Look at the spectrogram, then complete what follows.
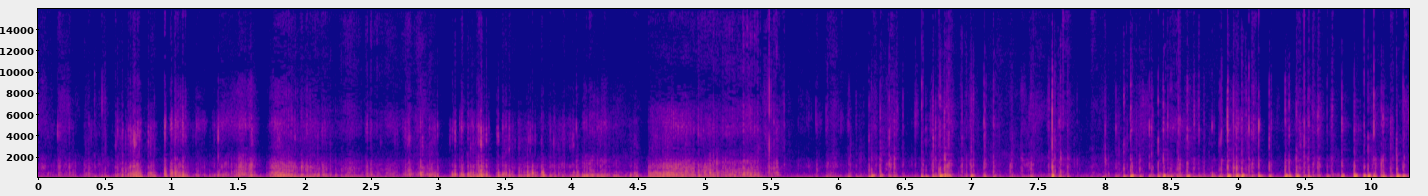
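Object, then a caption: Inflated American football with a pebbled leather cover. Fingernails scratch and fingertips tap the pebbled leather-like cover and laces of a full-size, inflated, hollow American football held in both hands. The result is a soft, dry, low-heavy run of scratching rustles, with quick taps that grow denser and louder toward the end.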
